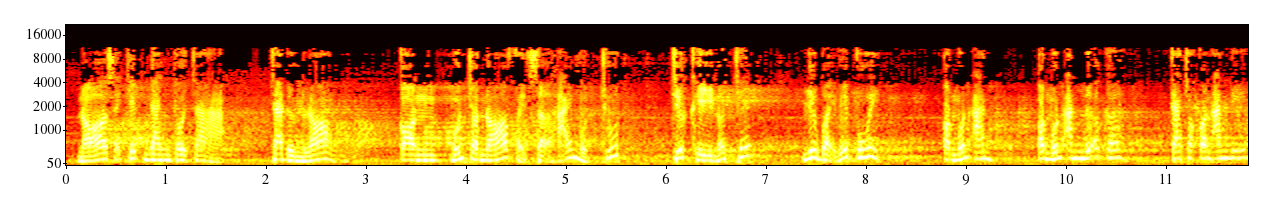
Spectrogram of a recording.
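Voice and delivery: put-on whiny ghost child begging; wheedling child. Ghost child begs its father for a reward, wheedling. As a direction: coax father sweetly like a spoiled kid.

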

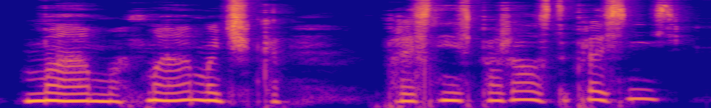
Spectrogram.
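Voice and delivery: put-on very high, pleading child voice; scared little girl. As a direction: beg like a frightened child. Little girl waking mother.

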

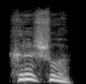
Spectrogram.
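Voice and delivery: high squeaky reply. Acted. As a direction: squeak it out timidly. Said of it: "пропищала она".

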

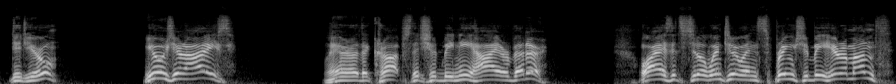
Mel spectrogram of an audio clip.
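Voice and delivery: high-pitched, defiant villager. A narrator's reading. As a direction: argue defiantly over a hostile crowd. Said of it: "and raised his voice".

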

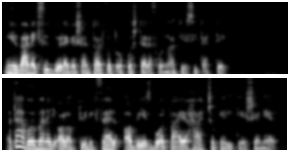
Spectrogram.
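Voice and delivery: ordinary delivery

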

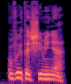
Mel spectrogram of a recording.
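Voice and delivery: high, urgent cry for help; panicked plea. Acted. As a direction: beg to be pulled out. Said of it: "паническое сообщение".

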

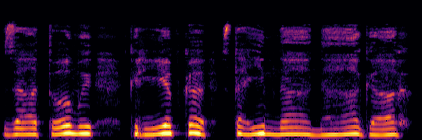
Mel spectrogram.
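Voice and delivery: put-on slow, slurred drunken bear voice; a tipsy bear insisting he stands firm; slurring bear. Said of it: "заплетающимся голосом". (медленно, заплетающимся языком, как пьяный медведь)

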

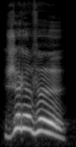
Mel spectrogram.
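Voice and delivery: loud, high, eager exclamation; joyful assent. A narrator's reading. Noël agreeing to become knight of the sea, joyful assent. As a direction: accept with delight. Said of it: "répondit Noël avec joie".

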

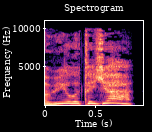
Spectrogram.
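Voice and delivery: high, pleading cry; high anguished plea. A narrator's reading. Stella begs wounded Will to hear her, high and pleading. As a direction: make him hear you.

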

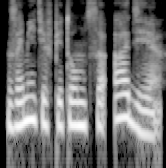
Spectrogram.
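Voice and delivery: plain reading voice

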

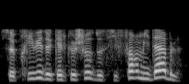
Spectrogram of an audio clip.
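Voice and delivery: loud, high incredulous protest; aghast. A narrator's reading. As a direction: exclaim at the sheer waste. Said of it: "un regard effaré".

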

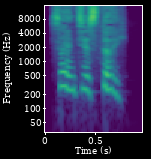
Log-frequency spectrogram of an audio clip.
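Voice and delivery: desperate shout. Acted. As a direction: cry out to stop him. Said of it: "крикнула она".

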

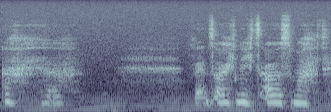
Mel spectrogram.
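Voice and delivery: very soft, faint voice; feeble request. Acted. Dying mother asking family for the television, feeble and soft. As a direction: ask meekly with fading strength.

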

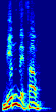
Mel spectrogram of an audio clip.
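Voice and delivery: loud, high-pitched dismissal; explosive acted shout; angry shout. A narrator's reading. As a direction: yell it as a furious order. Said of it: "Kha hét lên".

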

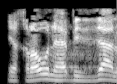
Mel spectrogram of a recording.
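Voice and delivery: ordinary talk, nothing marked

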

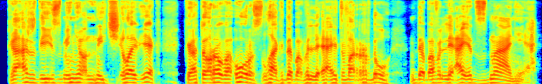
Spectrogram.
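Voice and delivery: gurgling through bloody phlegm; wet, choking dying voice; coughing up blood. Acted. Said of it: "сквозь пузыри красной мокроты".

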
